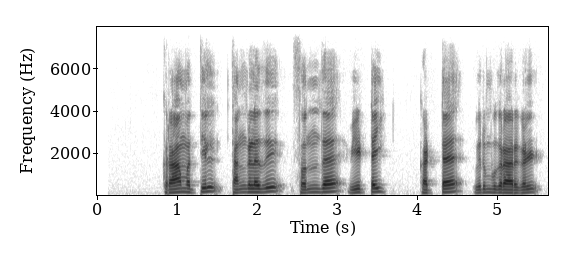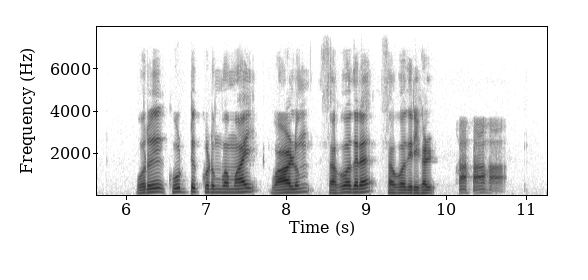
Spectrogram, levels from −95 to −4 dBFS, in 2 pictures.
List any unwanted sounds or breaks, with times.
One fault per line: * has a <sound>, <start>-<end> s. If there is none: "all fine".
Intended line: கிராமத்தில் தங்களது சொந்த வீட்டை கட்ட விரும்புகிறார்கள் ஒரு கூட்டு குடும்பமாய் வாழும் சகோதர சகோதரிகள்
* has a laugh, 10.1-10.8 s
